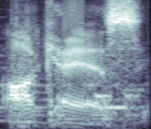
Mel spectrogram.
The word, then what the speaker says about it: RKS: yeah so rks system so rks is how you're supposed to pronounce it that is my reasoning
